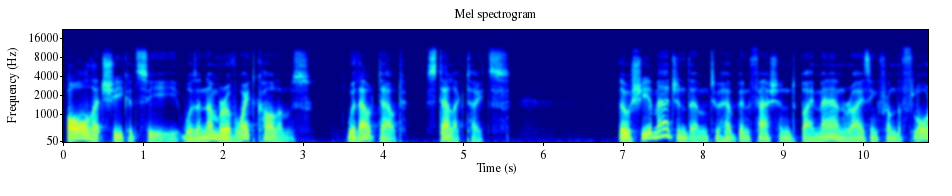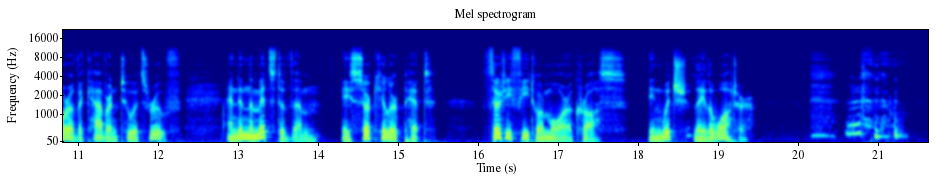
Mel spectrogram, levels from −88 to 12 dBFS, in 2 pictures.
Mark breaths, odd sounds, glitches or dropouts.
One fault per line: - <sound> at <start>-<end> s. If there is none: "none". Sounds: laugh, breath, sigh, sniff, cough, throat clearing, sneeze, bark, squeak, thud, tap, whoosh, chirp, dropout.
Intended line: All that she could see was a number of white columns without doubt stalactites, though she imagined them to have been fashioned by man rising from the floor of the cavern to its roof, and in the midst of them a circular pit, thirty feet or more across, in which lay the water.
- laugh at 20.1-21.4 s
